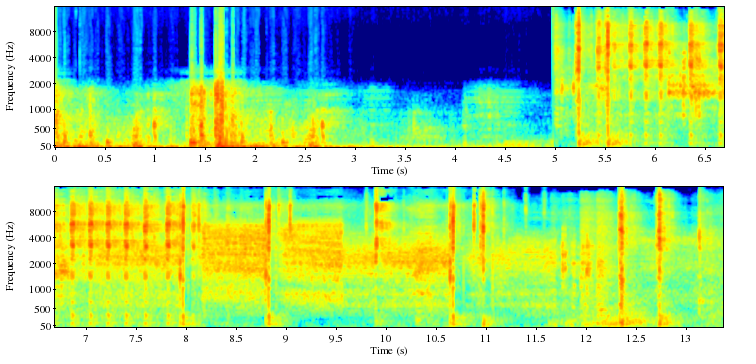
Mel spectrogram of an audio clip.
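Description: Paintball markers firing during play: two heavy, muffled thumps in the first two seconds, then, after a sudden change in the sound about five seconds in, a run of sharp, irregular pops.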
